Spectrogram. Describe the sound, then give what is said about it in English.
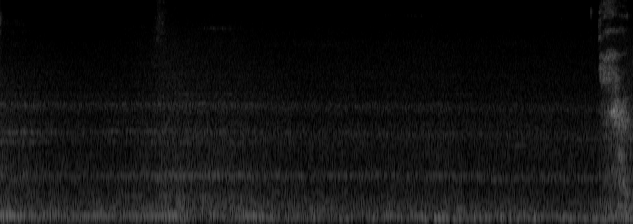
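A big, heavy train rumbles past with a steady low-frequency roar and rattling wheels, ending with a brief metallic screech near the end; no one speaks. “damn train. It is that damn. That's train. one of the big ones too.”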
